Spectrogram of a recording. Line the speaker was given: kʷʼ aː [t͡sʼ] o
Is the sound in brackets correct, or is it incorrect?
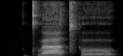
correct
